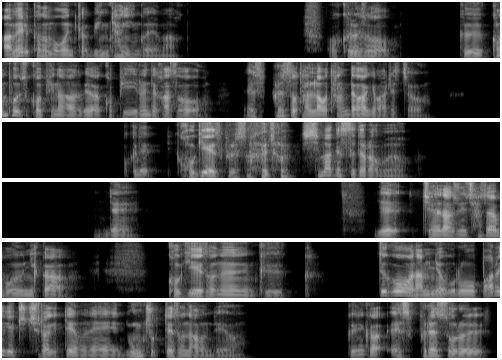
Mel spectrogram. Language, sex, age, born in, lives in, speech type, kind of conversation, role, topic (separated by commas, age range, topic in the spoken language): Korean, male, 25-29, South Korea, South Korea, conversation, unstructured, none, 음식과 관련된 추억 중 가장 기억에 남는 것은 무엇인가요?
